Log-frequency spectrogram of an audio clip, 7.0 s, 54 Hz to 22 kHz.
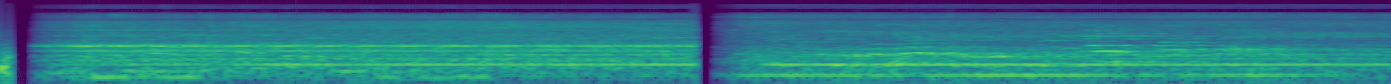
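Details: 2018 Kia Rio at about 60 km/h: steady low drone under road noise from a worn front hub bearing, which had covered only 3,000 km; removed bearing turns tight and feels obstructed.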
